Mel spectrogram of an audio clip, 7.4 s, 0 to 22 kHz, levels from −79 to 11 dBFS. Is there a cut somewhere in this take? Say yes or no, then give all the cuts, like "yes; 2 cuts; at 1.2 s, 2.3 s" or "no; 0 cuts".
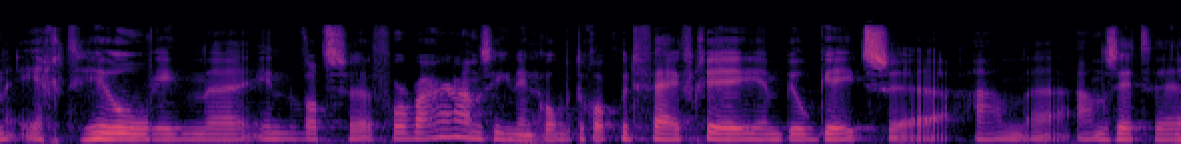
yes; 1 cut; at 1.0 s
